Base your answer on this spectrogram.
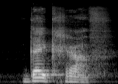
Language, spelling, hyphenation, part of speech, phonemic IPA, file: Dutch, dijkgraaf, dijk‧graaf, noun, /ˈdɛi̯k.xraːf/, Nl-dijkgraaf.ogg
- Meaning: head of a waterschap (“water board”)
